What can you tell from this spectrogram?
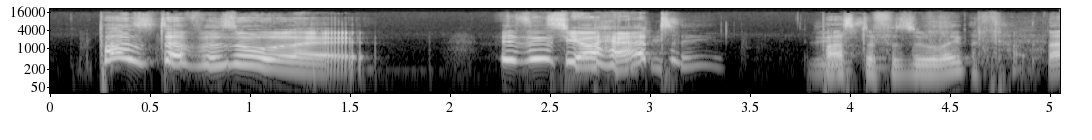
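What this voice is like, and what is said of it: Exaggerated Italian accent drifting German. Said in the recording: “Any Italian accent I do would just be offensive. ... It would sound like Mario and Luigi. ... That turned German.”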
